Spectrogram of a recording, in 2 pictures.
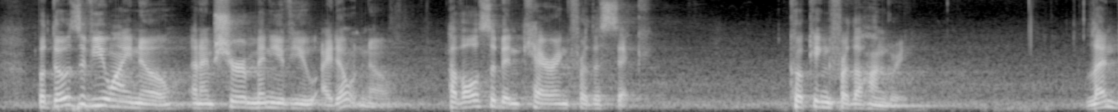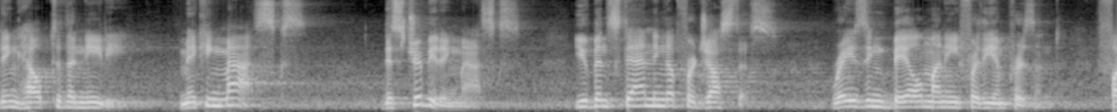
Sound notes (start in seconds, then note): none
